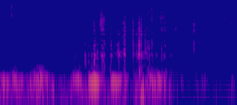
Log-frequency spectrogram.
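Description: A plastic case clicks and rustles in hands.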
